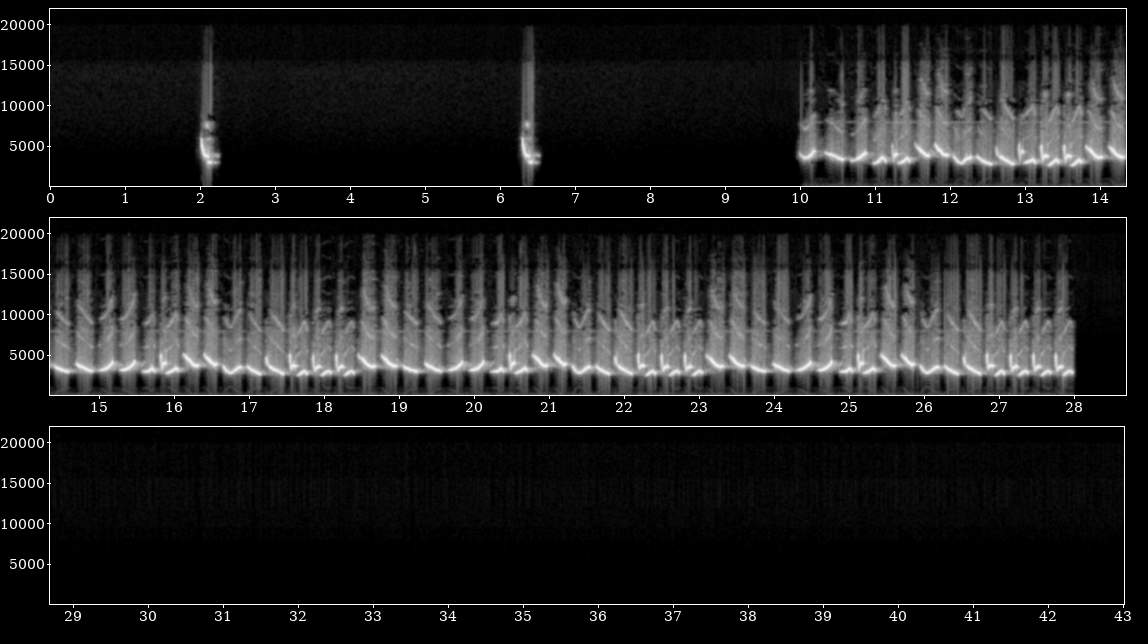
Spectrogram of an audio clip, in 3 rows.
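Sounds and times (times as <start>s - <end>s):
finch singing whistled notes: 2.0s - 2.3s, 10.0s - 28.0s.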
